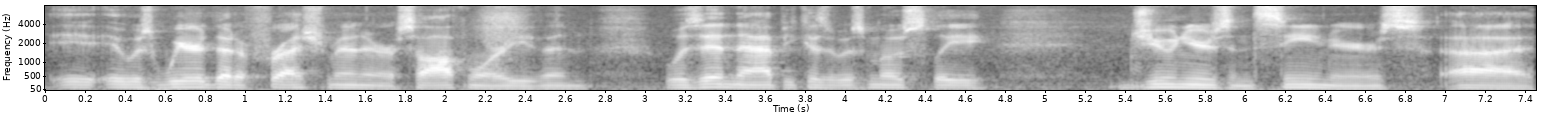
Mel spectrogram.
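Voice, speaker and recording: A young man from Ohio with a deep voice, a podcast guest telling his story in a rambling, laid-back way full of fillers. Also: fairly even intonation, moderate pace. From Columbus, Ohio. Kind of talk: casual podcast chat.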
